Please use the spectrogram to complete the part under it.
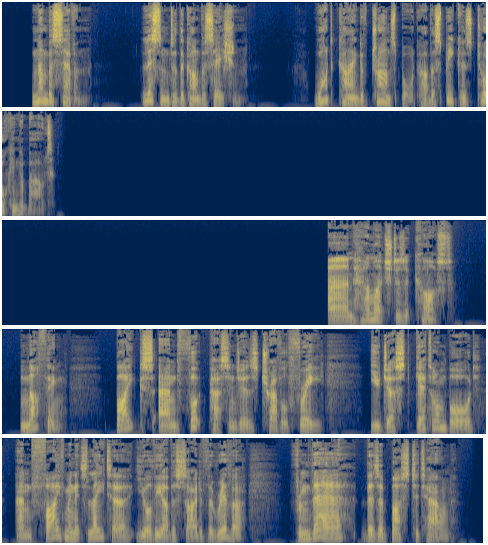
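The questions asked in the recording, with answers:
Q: What kind of transport are the speakers talking about?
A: A ferry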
